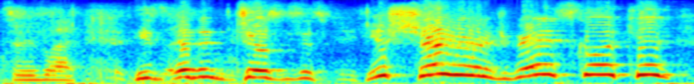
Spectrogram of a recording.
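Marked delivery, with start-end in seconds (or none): 1.8-3.4 high-pitched retold disbelief; amazed question. Josuke asking Hayato after the brave rescue, amazed question.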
